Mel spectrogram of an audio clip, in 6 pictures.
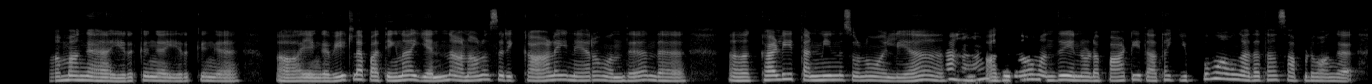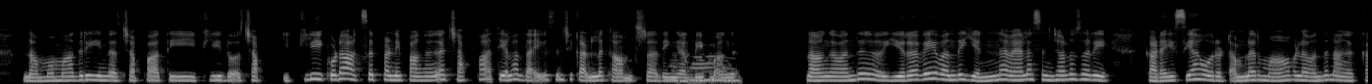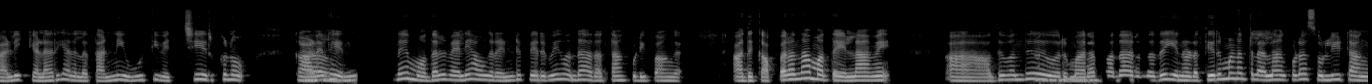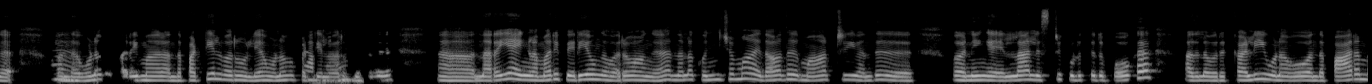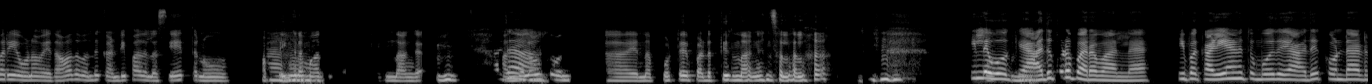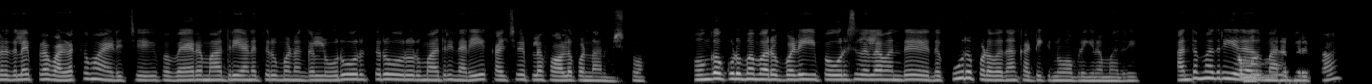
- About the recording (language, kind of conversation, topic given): Tamil, podcast, குடும்ப மரபு உங்களை எந்த விதத்தில் உருவாக்கியுள்ளது என்று நீங்கள் நினைக்கிறீர்கள்?
- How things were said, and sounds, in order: in English: "அக்செப்ட்"; in English: "லிஸ்ட்டு"; laughing while speaking: "அப்பிடிங்கிற மாரிதான் இருந்தாங்க"; laughing while speaking: "படுத்திருந்தாங்கன்னு சொல்லலாம்"; laugh; in English: "கல்ச்சர்"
